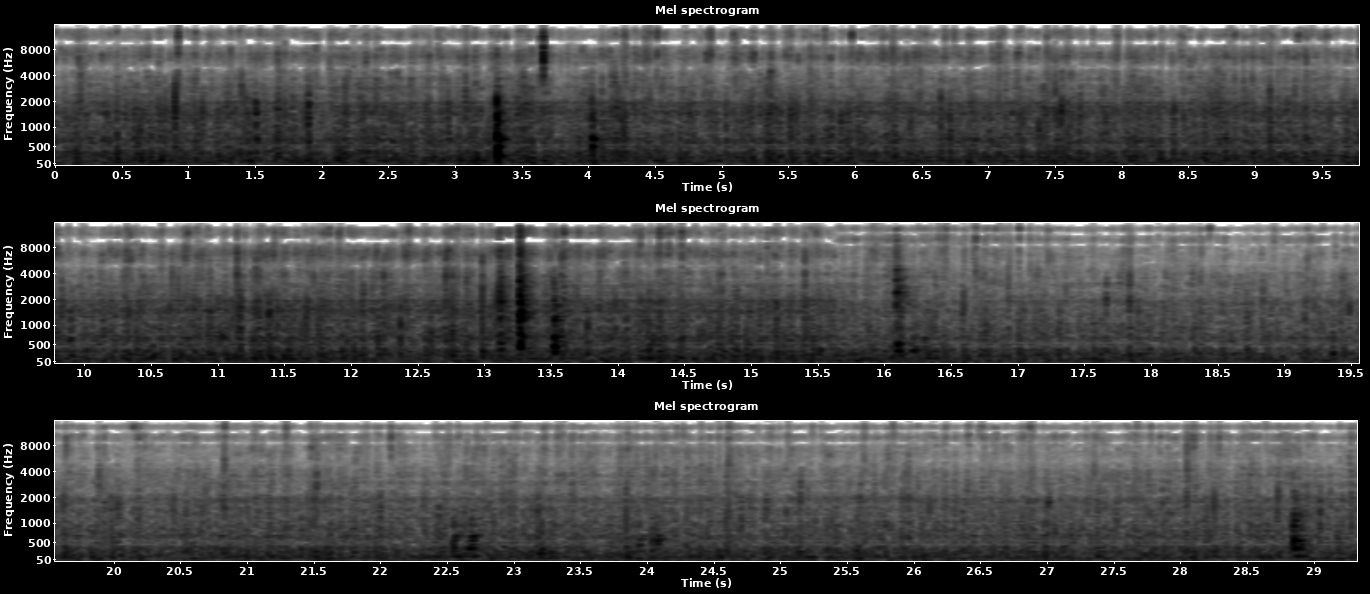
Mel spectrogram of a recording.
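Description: Sinigang broth with pork spare ribs boiling in a pot, a steady bubbling hiss, with a few sharp clicks scattered through.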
